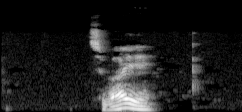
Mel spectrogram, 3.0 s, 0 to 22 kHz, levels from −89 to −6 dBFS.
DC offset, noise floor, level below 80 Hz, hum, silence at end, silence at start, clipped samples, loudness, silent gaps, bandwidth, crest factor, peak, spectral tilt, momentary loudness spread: under 0.1%; -67 dBFS; -60 dBFS; none; 1.15 s; 1.15 s; under 0.1%; -15 LUFS; none; 9.2 kHz; 16 dB; -2 dBFS; -6 dB/octave; 15 LU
